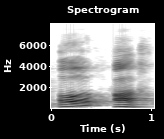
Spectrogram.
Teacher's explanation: तो अ आ का उच्चारण कहां से होगा कंठ से होगा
